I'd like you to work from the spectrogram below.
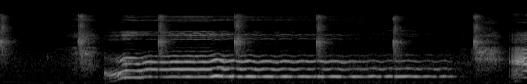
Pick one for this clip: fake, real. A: real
